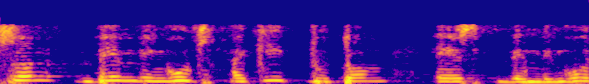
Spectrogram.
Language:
Catalan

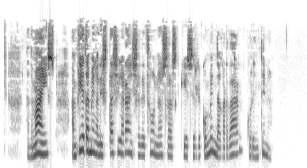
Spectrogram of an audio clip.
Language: Galician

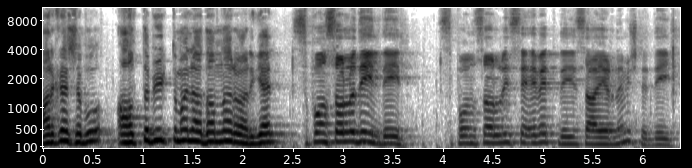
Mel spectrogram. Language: Turkish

